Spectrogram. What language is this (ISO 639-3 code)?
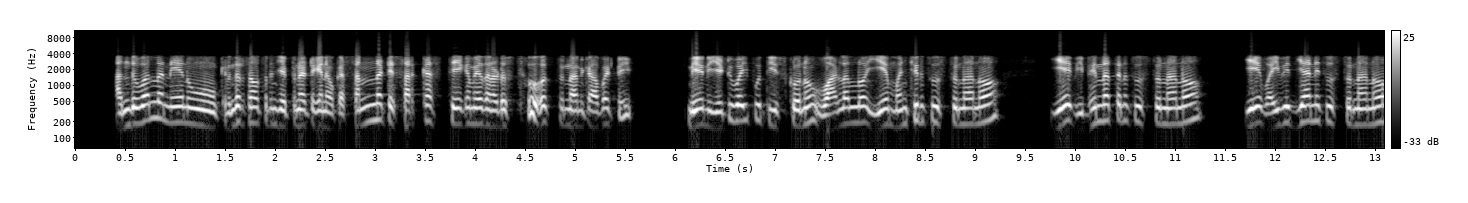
tel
